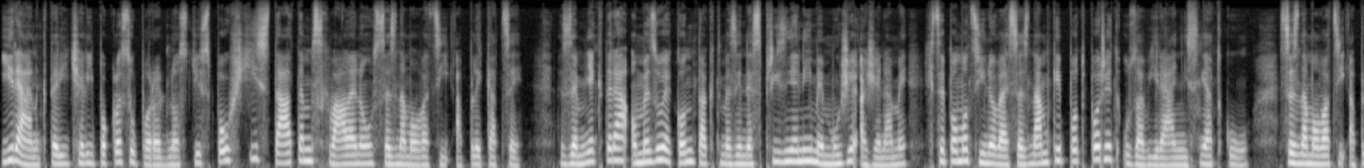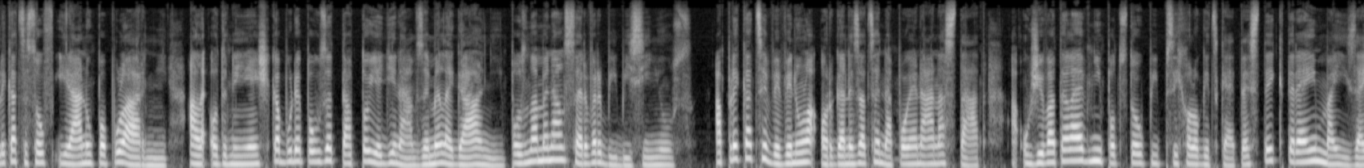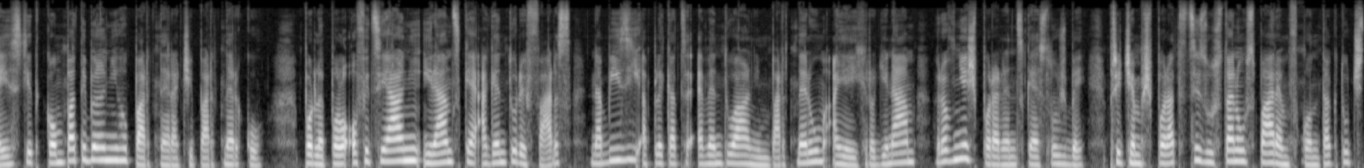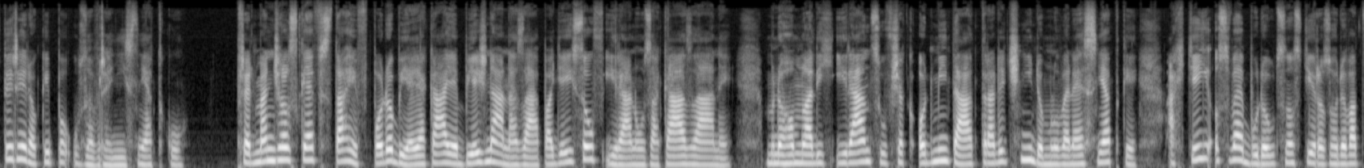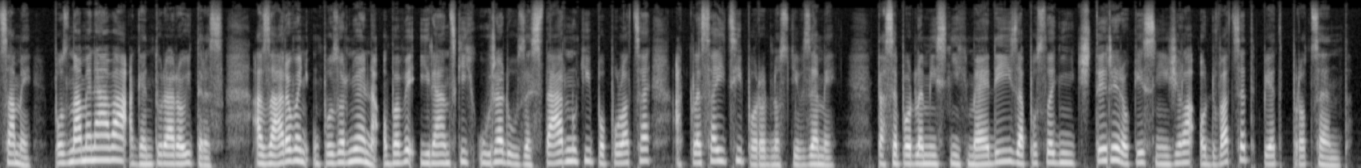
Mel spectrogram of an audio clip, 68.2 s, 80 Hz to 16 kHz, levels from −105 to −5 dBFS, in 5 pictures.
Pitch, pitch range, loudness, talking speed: 190 Hz, 175-225 Hz, -21 LUFS, 135 wpm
